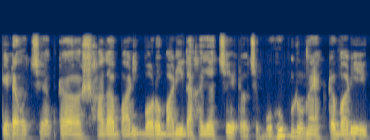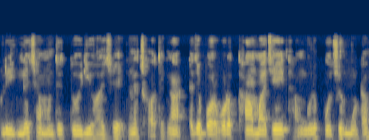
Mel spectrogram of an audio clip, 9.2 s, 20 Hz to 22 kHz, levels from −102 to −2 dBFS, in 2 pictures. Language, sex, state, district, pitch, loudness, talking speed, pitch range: Bengali, male, West Bengal, Kolkata, 110 Hz, -19 LUFS, 225 wpm, 110-120 Hz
